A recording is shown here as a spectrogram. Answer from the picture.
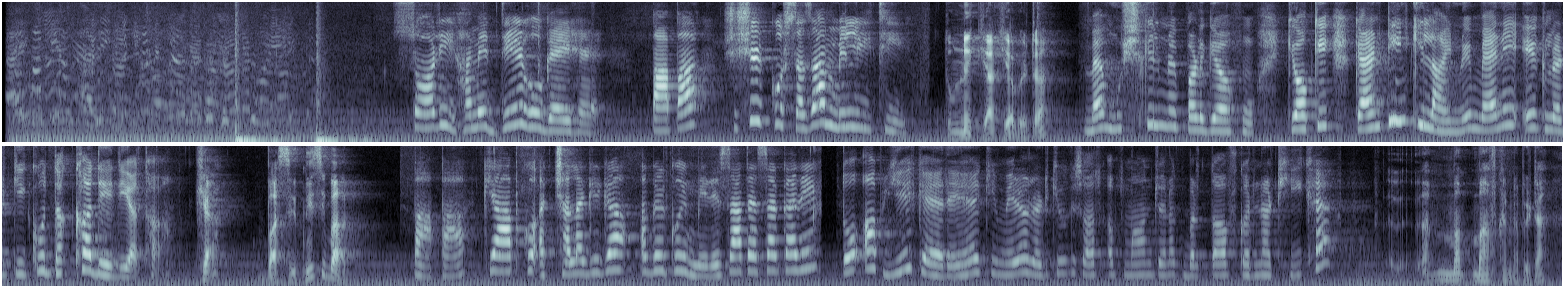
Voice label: Radio Hindi; CALD

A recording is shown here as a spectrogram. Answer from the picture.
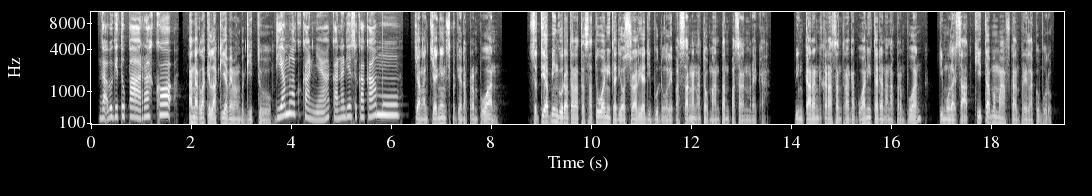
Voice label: indonesia

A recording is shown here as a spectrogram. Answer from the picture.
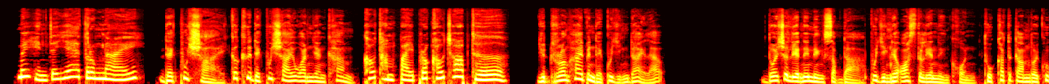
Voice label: thai

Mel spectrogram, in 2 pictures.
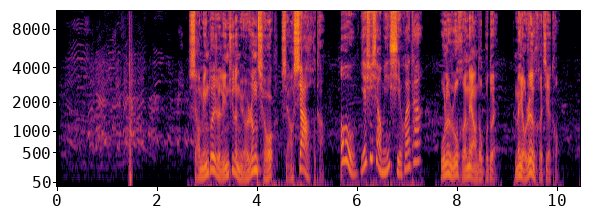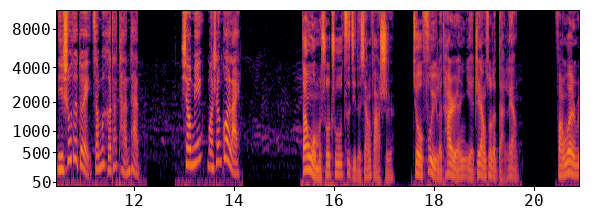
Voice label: Radio Mandarin; CALD

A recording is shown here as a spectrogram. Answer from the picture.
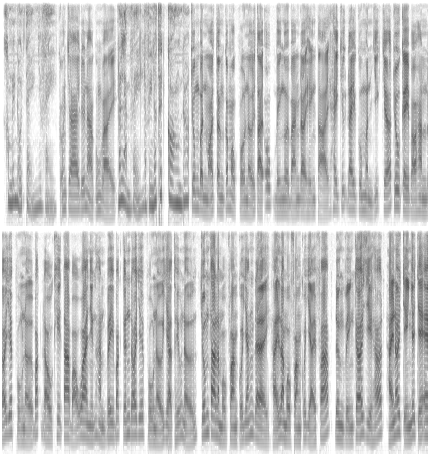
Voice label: vietnamese

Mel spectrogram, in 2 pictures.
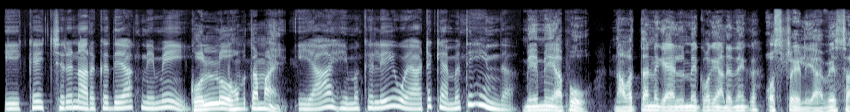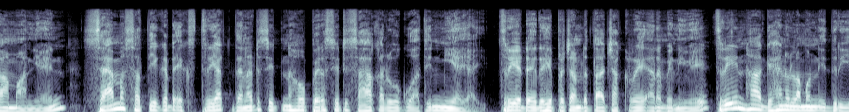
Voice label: sinhalese

